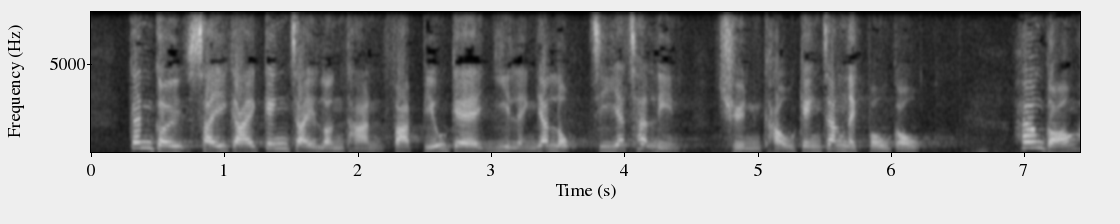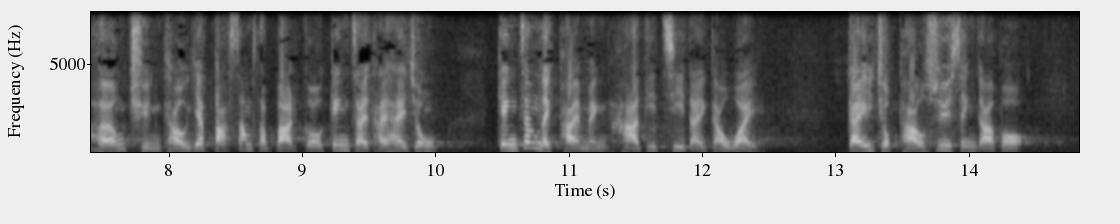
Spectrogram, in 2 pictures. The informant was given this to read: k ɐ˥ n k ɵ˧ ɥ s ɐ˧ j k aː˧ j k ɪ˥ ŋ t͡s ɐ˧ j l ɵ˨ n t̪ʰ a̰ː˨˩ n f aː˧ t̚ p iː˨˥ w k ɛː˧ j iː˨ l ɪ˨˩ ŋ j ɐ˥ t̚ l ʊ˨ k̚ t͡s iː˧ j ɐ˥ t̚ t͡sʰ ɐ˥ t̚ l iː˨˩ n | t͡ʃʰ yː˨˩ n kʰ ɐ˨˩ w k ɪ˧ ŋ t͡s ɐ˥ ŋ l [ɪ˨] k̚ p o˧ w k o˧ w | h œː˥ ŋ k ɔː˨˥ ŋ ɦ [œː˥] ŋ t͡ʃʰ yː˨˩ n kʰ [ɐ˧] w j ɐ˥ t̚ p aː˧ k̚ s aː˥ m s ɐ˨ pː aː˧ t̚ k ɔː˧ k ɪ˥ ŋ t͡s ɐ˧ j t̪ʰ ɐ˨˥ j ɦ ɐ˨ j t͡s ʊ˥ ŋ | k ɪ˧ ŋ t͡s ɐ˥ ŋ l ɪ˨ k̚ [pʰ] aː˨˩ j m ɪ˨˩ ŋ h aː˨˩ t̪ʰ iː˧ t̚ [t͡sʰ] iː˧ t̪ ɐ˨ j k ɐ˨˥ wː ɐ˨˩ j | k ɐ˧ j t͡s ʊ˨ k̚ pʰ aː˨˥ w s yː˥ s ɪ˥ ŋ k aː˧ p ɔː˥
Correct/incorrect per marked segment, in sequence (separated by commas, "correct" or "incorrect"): correct, incorrect, incorrect, correct, incorrect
